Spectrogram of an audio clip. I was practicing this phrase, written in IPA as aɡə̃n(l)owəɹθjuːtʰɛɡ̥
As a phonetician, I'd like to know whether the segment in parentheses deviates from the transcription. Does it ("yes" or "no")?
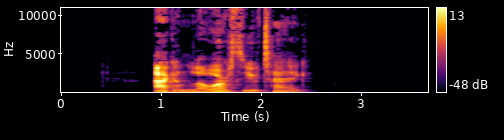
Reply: no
